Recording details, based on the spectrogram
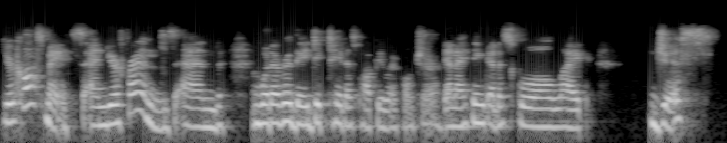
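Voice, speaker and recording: A woman therapist from Indonesia hosts a reflective conversation, her voice sitting a little low. She thinks aloud with fillers and asides, and the sound is somewhat dull and lo-fi. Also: measured pace, gravelly, darkish tone, slightly rough. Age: young adult. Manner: thoughtful, searching, with many fillers and "right?". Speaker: therapist, podcast host.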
